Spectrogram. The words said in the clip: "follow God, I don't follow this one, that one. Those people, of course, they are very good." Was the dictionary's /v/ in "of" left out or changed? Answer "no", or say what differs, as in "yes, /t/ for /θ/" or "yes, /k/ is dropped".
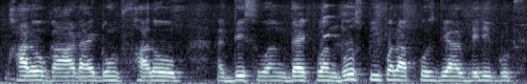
yes, /p/ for /v/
